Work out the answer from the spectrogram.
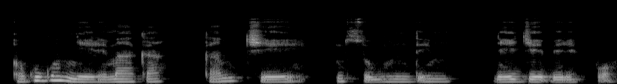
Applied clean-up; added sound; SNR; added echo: none; none; none; none.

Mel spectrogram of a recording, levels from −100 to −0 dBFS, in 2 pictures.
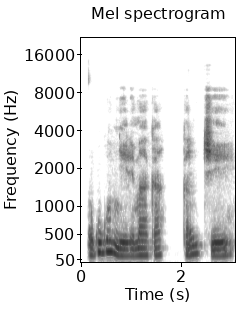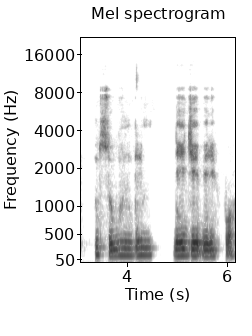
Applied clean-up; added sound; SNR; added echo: neural mask model Resemble Enhance denoiser.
